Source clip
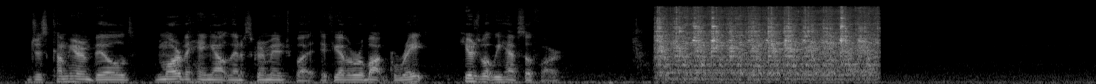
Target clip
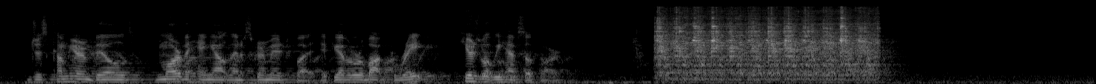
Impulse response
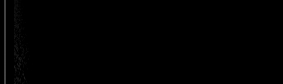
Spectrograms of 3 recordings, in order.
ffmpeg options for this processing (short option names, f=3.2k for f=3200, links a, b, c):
-filter_complex "[0:a]asplit=2[a][b];[b]adelay=152,lowpass=f=880:p=1,volume=-12dB,asplit=2[c][d];[d]adelay=152,lowpass=f=880:p=1,volume=0.4,asplit=2[e][f];[f]adelay=152,lowpass=f=880:p=1,volume=0.4,asplit=2[g][h];[h]adelay=152,lowpass=f=880:p=1,volume=0.4[i];[a][c][e][g][i]amix=inputs=5:normalize=0,asplit=2[j][k];[1:a]atrim=start_sample=2205,lowpass=8.1k[l];[k][l]afir=irnorm=-1:irlink=0,volume=-6dB[m];[j][m]amix=inputs=2:normalize=0,volume=-9dB"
